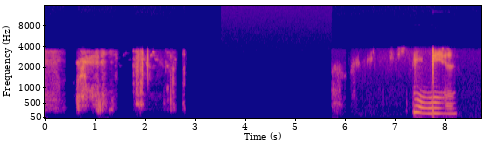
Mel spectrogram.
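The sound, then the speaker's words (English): Audible breaths come through an open microphone in short noisy bursts, pause into near silence, then return with a louder, wheezy, voiced exhale near the end. “I heard somebody breathing.”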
